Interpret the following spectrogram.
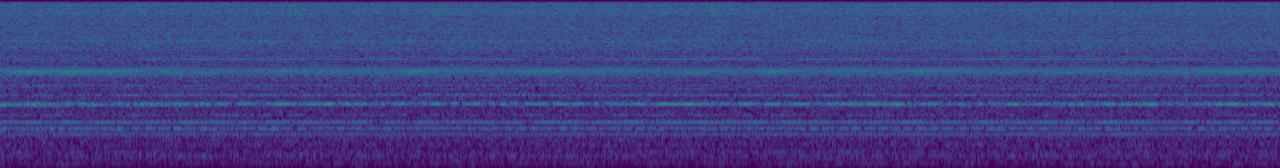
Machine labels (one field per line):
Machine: pump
